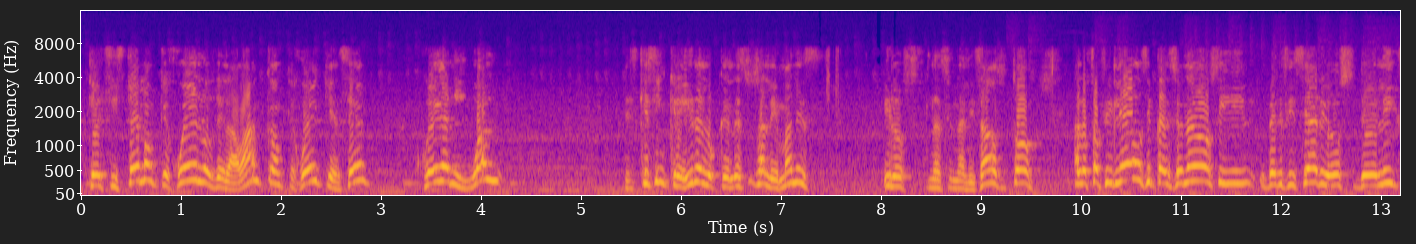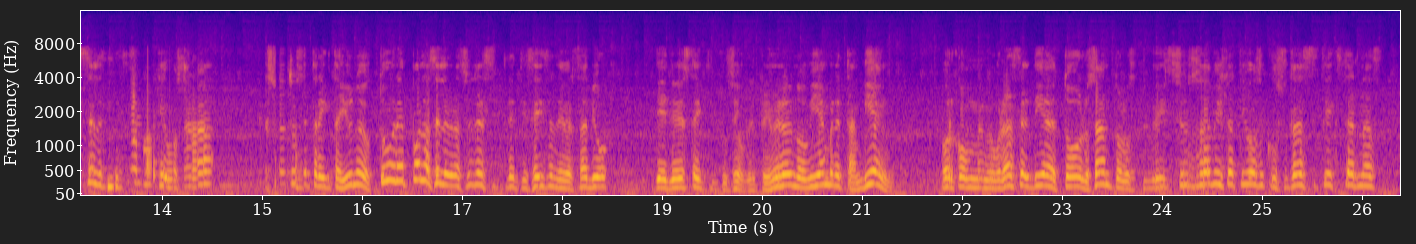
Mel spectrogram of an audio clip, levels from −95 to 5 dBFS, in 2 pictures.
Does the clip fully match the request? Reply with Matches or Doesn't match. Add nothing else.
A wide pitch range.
Matches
